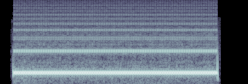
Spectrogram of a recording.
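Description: Outgoing video-call ringback tone: one steady, loud electronic tone, the signal that the call is ringing at the other end and has not yet been answered.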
